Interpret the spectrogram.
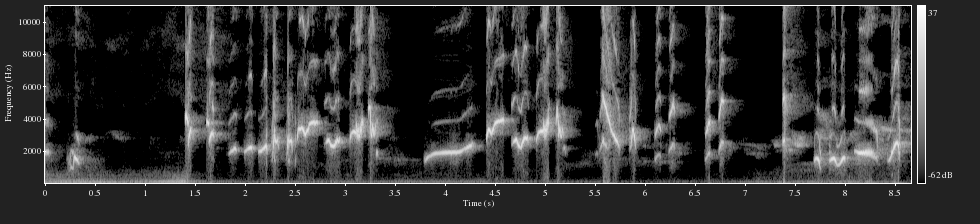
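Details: Oriental magpie-robin song used as a lure for birds of its kind that sing little. A faint low rumble is followed by a varied, energetic series of rising whistles, high chips and scratchy warbles.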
